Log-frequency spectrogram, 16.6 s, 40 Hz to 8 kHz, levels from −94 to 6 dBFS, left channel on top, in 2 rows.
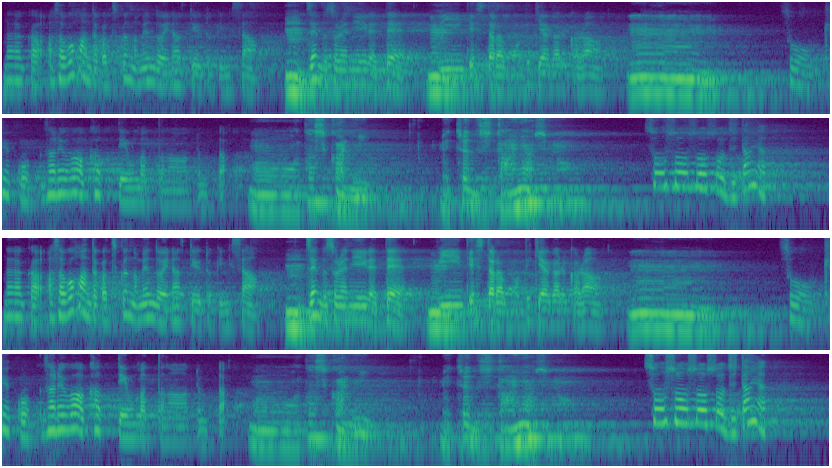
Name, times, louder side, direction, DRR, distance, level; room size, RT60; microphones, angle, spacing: voice 1, 0.0-2.6 3.1-6.0 7.8-10.3 11.8-12.0 14.7-15.9, right 4 dB, 70° right, 9 dB, 0.9 m, -29 dB
voice 2, 4.2-4.6 6.2-7.2 10.7-12.0 12.2-12.4 12.6-14.0, equal, 65° left, 5 dB, 1.4 m, -28 dB
30.0 x 24.0 x 6.0 m, 2.9 s
head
